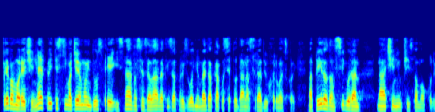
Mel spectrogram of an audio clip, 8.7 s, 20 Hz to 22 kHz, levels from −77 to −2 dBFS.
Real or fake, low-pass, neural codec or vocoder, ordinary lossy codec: fake; 5.4 kHz; codec, 16 kHz, 2 kbps, FreqCodec, larger model; MP3, 32 kbps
